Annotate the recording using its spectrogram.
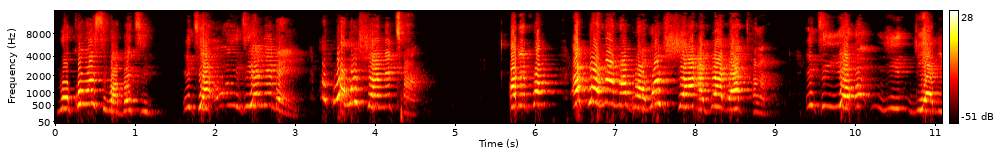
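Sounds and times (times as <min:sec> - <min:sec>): woman talking excitedly: 0:00.0 - 0:04.7, 0:05.7 - 0:11.0.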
